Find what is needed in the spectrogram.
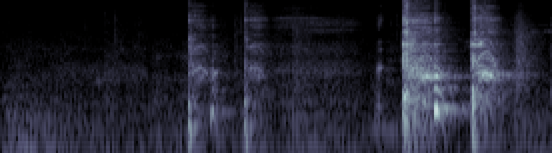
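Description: A woman coughing from a lungful of cannabis blunt smoke: two short coughs about a second and a half in, then two louder, harder coughs near the end.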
